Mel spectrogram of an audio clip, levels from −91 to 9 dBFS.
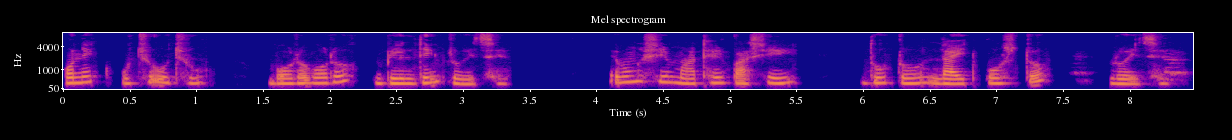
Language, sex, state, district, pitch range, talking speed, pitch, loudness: Bengali, female, West Bengal, North 24 Parganas, 225-275 Hz, 115 wpm, 245 Hz, -26 LUFS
